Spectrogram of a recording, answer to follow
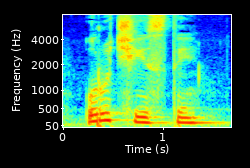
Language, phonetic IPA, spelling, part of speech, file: Ukrainian, [ʊrɔˈt͡ʃɪstei̯], урочистий, adjective, Uk-урочистий.ogg
- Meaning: 1. solemn (characterized by or performed with appropriate or great ceremony or formality) 2. ceremonial 3. gala (attributive)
